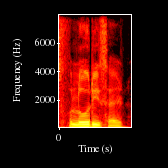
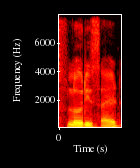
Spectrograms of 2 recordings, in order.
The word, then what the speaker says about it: floricide: It is not flaricide. I am really sorry. It is floricide. Whenever you see the word floral, floral means regarding flowers. Okay, so it is floricide.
